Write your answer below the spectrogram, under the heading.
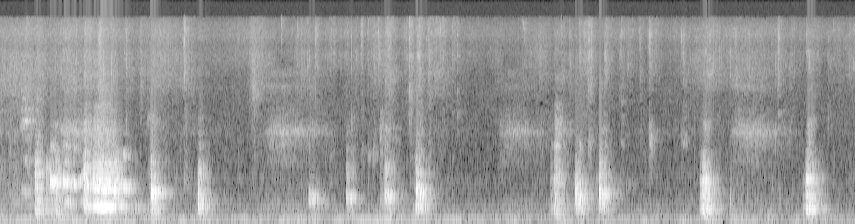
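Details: Flock of Brahma bantam chickens giving loud rough clucks at the start, then scattered short clucks and a few faint higher notes from other birds in the background.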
